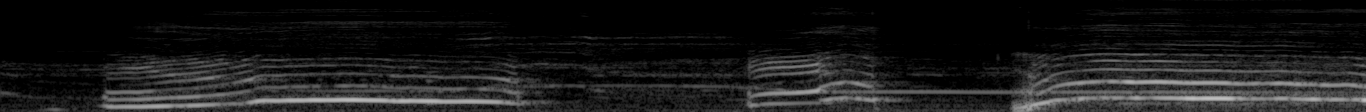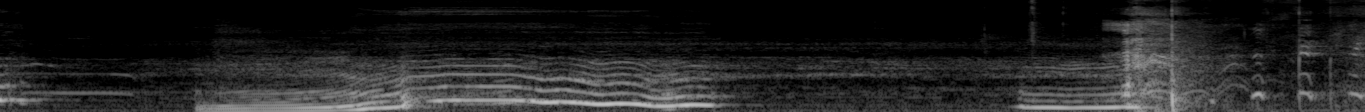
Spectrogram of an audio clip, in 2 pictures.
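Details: A pet dog gives a series of drawn-out howls, four long wavering cries separated by pauses, each rising then sagging in pitch, with a sharper final yelp near the end.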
